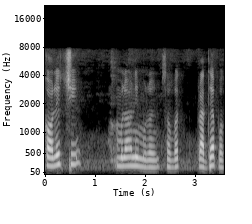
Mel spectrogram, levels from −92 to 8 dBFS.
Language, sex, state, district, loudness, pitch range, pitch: Marathi, female, Maharashtra, Mumbai Suburban, -19 LUFS, 175-205 Hz, 195 Hz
